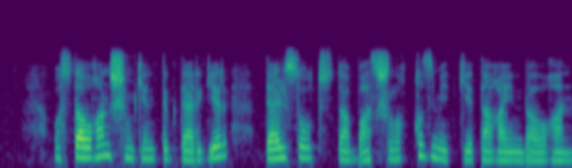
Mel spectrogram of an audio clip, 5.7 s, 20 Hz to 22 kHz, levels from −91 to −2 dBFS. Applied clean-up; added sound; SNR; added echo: none; none; none; none.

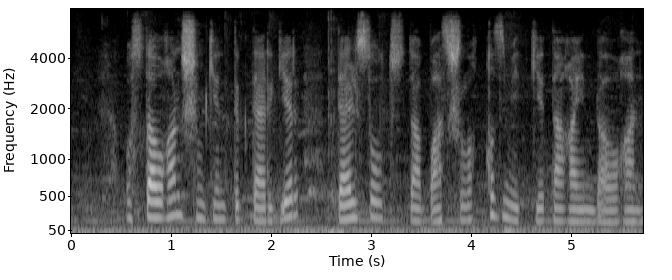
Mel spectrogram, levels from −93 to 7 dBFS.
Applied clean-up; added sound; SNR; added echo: none; Chatter; 10 dB; none.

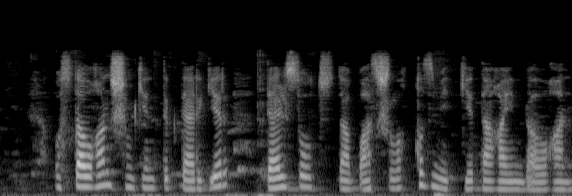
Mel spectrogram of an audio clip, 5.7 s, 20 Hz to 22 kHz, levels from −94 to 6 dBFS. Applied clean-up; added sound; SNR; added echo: classical method log-MMSE.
